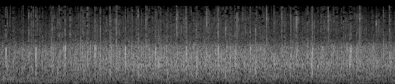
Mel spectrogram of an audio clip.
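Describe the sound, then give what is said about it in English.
A large audience claps steadily, a dense, sustained wash of many hands applauding at once, loud and continuous throughout with no voices standing out. “Which is the, you can clap if you want.”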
